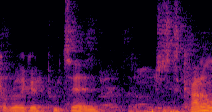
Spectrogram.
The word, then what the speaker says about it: poutine: really like is Putin it was pronouncing it wrong earlier I was calling a poutine but it's actually called Putin and someone try to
